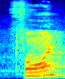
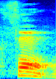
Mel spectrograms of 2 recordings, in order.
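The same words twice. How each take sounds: First: The n is pronounced separately after the vowel. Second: The vowel is nasal with no separate n. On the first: The speaker calls it wrong. "it is not font" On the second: The speaker calls it right. "but font"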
